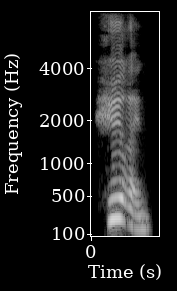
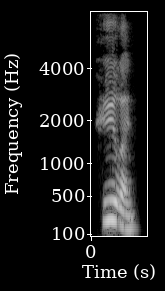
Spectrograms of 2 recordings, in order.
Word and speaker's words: hören: Para pronunciarla correctamente se debe poner la boca como si fuera a vocalizar o, pero dices dices hören, hören.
